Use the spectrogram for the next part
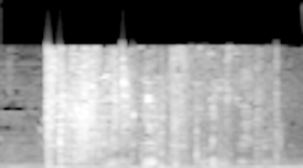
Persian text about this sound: شلیک نه. کدوم بیشوری شلیک کرد؟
